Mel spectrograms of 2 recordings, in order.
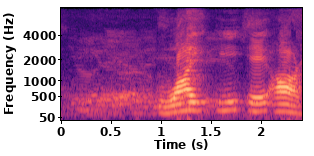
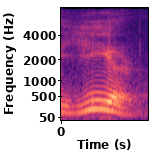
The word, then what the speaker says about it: year: It is not ear, it should be Y-E-A-R. How do you pronounce it? Ear. It should be year. Year. Get ear as in yes. And then say year.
